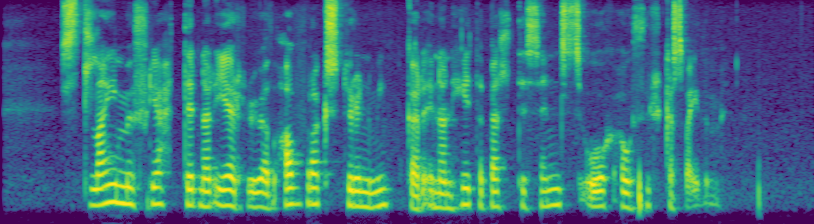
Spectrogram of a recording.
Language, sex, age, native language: Icelandic, male, 20-29, Icelandic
